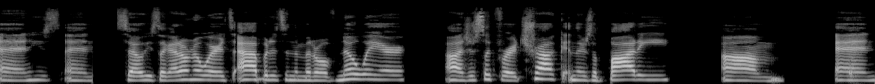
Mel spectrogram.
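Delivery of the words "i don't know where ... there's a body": ordinary delivery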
